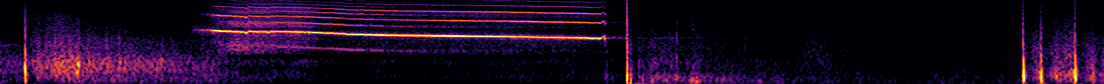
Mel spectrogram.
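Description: A consumer firework battery firing. A crackling hiss gives way to a loud whistle of about two and a half seconds, slowly falling in pitch, which cuts off into a sharp bang. Near the end come a few quick sharp cracks.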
